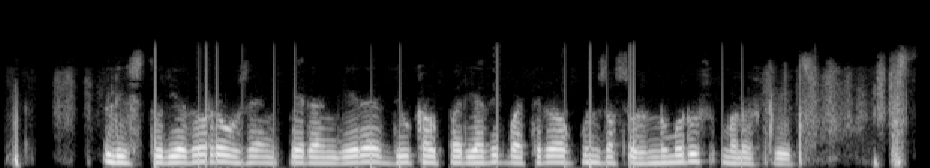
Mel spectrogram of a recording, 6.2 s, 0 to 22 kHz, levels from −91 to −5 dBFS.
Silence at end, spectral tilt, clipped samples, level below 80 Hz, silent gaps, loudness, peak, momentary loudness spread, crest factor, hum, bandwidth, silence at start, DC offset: 0.15 s; -9.5 dB/octave; under 0.1%; -48 dBFS; 0.28-0.33 s; -19 LUFS; -4 dBFS; 14 LU; 16 dB; none; 7.2 kHz; 0.1 s; under 0.1%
